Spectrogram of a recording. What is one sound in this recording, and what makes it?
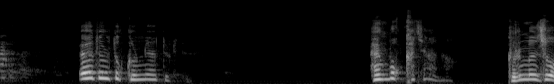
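An elderly man speaks with animation through a headset microphone, in short bursts with pauses.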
